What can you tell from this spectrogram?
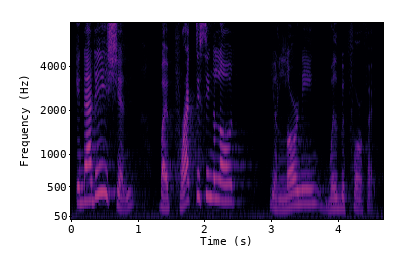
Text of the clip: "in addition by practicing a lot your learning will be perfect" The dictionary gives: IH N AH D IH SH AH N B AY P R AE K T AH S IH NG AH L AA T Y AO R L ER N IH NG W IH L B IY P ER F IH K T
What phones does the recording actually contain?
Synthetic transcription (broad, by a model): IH N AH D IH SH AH N B AY P R AE K T AH S IH NG AH L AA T Y AO R L ER N IH NG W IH L B IY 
